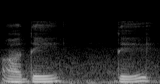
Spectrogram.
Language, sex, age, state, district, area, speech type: Punjabi, male, 30-45, Punjab, Fazilka, rural, spontaneous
